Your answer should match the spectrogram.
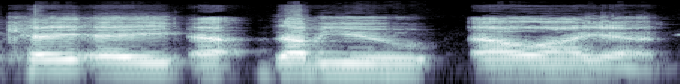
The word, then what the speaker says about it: Colin: I mean, when I actually the Irish spelling sounds like Colin, like Kawlin. It's the way it's pronounced.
